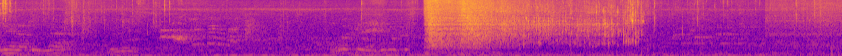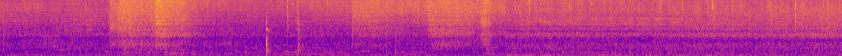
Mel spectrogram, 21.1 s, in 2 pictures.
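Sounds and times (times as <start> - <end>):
fish frying in hot oil: 5.3 - 8.2, 14.2 - 21.0.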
